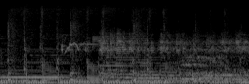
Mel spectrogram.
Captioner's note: growls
